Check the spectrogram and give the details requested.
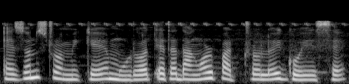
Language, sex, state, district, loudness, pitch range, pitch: Assamese, female, Assam, Kamrup Metropolitan, -14 LUFS, 225-255 Hz, 240 Hz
